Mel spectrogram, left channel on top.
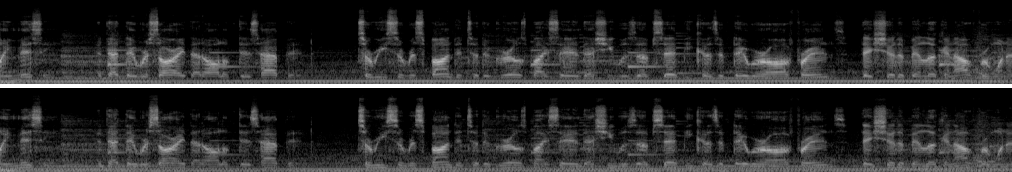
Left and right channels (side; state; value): both; normal; correlation 0.69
